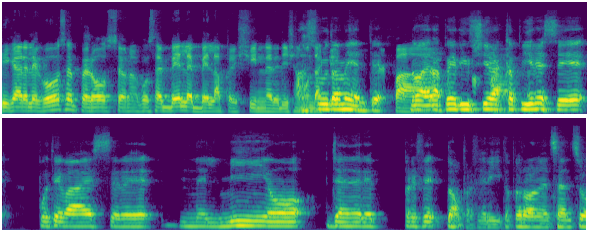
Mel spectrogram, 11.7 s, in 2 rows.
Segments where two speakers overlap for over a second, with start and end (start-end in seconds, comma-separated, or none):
2.9-5.3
